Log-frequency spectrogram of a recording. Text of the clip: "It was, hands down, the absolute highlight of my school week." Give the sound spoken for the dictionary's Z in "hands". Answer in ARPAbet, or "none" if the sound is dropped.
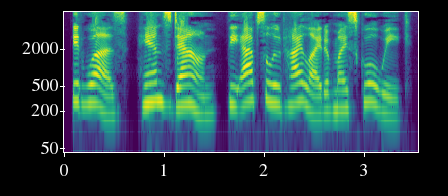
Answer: Z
